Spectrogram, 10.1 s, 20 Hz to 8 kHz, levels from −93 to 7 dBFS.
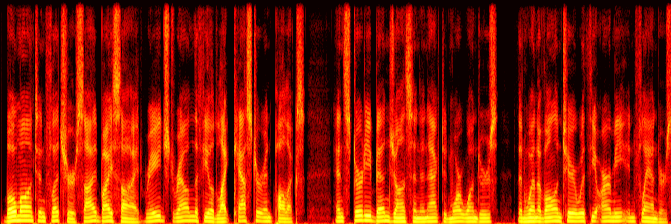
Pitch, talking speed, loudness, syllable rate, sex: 135 Hz, 180 wpm, -17 LUFS, 4.7 syllables/s, male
